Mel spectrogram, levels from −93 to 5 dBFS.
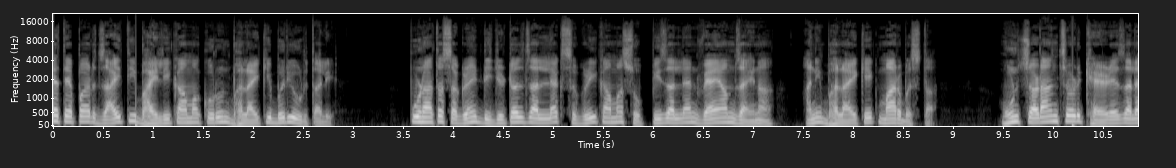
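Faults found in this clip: DC steps at 0.82 s, between "तेंपार जायतीं" and "भायलीं कामां करून भलायकी", and at 10.19 s. Low thump each time. Zero-line offset of about -17 dBFS, bled off by a 20 Hz high-pass. Points to converter recalibration.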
